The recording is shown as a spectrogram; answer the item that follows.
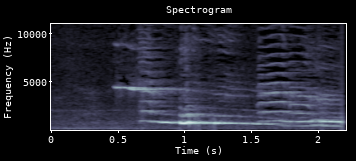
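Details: Rhodesian Ridgeback singing during play: a short howl that starts high, slides gently downward and then breaks into a lower, wavering tone.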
